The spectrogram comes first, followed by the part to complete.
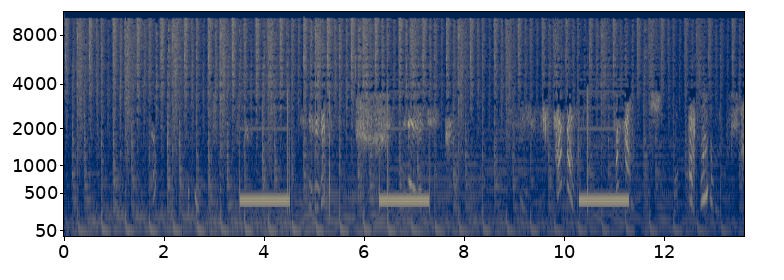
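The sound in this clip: A telephone call being placed: three steady, evenly spaced ringing tones, each about a second long, with people talking loudly before, between and around them.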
